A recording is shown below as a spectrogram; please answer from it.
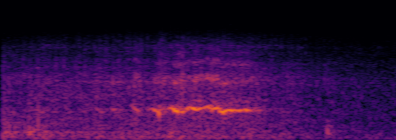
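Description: A big car speeds away in a getaway chase, its tires squealing in a sharp skid that rises and fades over a rushing engine, with no voices.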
